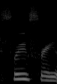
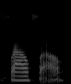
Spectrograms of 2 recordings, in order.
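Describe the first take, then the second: First: The vowel does not sound like German Frau. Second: The vowel sounds like German Frau. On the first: The speaker calls it right. "I don't know if you say Frou Frou or Frau Frau" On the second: The speaker calls it wrong. "I think I want to say Frau because of the German"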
